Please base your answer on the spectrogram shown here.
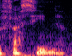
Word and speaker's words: fascinent: Because it's planes in the plural, that's why you've got this written in the ENT, even though it's not pronounced. Les avions me fascinent.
